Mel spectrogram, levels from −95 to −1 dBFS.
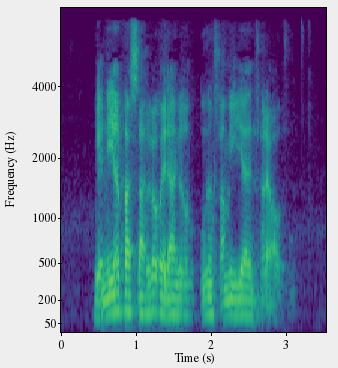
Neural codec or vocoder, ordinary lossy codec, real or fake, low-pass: codec, 24 kHz, 1.5 kbps, HILCodec; MP3, 48 kbps; fake; 7.2 kHz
